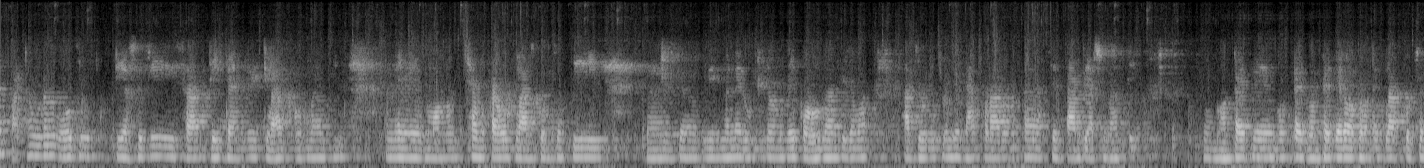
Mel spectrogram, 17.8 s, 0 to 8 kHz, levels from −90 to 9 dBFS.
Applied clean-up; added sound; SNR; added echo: neural separator model SepFormer DNS4.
